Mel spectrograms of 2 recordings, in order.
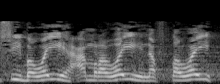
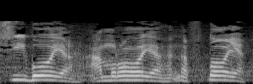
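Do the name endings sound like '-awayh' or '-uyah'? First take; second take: -awayh; -uyah. First: The names end in an '-awayh' sound. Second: The names end in a '-uyah' sound. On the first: This is how grammarians pronounce these names. "وعلى لغة أهل اللغة لهجة النحاة تقول" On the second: This is how hadith scholars pronounce these names. "على لغة المحدثين تلفظها كذا"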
